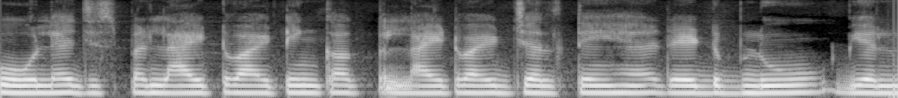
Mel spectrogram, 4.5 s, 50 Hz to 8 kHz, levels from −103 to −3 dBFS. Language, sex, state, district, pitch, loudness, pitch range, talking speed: Hindi, female, Himachal Pradesh, Shimla, 165 Hz, -15 LUFS, 165-170 Hz, 200 wpm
